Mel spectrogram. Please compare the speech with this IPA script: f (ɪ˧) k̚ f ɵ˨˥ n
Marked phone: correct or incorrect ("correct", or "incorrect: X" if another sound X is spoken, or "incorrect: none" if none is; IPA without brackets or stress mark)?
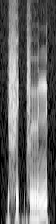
correct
